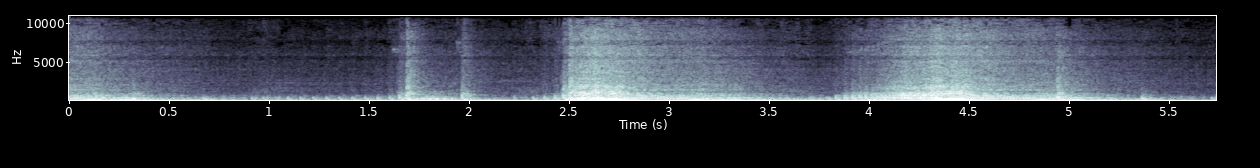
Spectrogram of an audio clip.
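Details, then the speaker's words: Yamaha YFZ450 race quad, restored after sitting a while: clean throttle blips rising and falling smoothly between idle and revs, no knocks or rattles; engine healthy, though the owner notes very bad throttle response, possibly improvable with a carburetor mod. "guys, there you have it. This thing rips. This sounds gnarly."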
